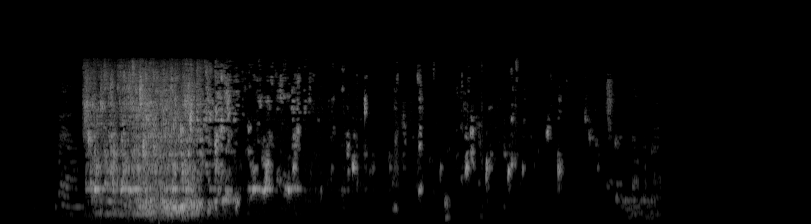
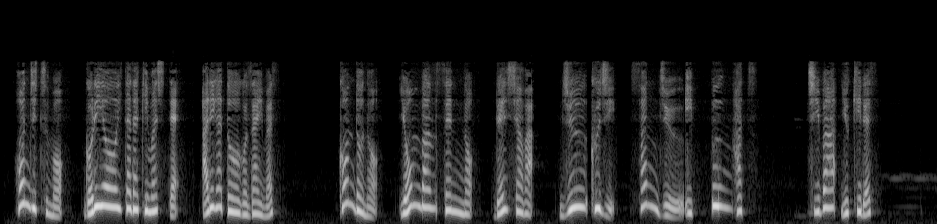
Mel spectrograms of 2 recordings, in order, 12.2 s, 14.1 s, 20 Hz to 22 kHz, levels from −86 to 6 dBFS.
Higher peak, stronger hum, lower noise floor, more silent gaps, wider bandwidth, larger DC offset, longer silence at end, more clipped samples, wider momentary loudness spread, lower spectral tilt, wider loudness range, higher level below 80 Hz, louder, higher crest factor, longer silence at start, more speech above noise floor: second, -16 dBFS vs -2 dBFS; neither; second, -66 dBFS vs -74 dBFS; first, 7.90-7.94 s, 8.10-8.16 s, 8.53-8.74 s, 9.02-9.08 s vs none; about the same, 7.6 kHz vs 7.4 kHz; neither; first, 3 s vs 1 s; neither; first, 20 LU vs 14 LU; second, 1.5 dB/octave vs -6 dB/octave; first, 18 LU vs 5 LU; second, under -90 dBFS vs -74 dBFS; second, -35 LUFS vs -19 LUFS; first, 24 dB vs 16 dB; first, 1 s vs 0.25 s; second, 31 dB vs 56 dB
